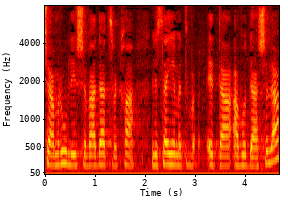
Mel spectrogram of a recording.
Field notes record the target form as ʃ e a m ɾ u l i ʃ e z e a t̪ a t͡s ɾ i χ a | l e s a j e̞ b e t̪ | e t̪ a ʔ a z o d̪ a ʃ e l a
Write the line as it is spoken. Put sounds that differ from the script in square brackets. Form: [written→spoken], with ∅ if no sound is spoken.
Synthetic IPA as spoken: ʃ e a m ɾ u l i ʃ e [z→v] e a [t̪→d̪] a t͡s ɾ i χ a | l e s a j e̞ [b→m] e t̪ | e t̪ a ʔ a [z→v] o d̪ a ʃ e l a

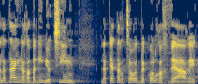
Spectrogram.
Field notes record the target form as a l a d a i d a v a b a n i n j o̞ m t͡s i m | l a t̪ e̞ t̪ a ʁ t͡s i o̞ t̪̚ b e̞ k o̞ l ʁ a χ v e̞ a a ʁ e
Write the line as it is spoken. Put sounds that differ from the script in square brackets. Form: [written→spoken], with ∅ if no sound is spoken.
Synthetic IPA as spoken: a l a d a i [d→n] a [v→ʁ] a b a n i [n→m] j o̞ [m→∅] t͡s i m | l a t̪ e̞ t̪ a ʁ t͡s [i→a] o̞ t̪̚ b e̞ k o̞ l ʁ a χ v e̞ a a ʁ e

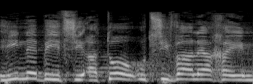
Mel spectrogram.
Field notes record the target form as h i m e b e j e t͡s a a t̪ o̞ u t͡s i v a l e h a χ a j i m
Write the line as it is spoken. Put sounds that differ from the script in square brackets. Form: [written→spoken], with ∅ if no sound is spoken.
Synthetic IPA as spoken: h i [m→n] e b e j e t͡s [a→i] a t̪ o̞ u t͡s i v a l e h a χ a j i m

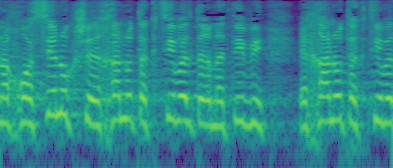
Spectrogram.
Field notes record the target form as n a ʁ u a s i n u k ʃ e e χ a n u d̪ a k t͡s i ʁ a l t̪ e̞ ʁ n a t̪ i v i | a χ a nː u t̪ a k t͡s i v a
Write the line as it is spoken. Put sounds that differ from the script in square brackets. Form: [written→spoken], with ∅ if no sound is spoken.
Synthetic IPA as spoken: n a [ʁ→χ] u a s i n u k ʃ e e χ a n u [d̪→t̪] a k t͡s i [ʁ→v] a l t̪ e̞ ʁ n a t̪ i v i | [a→e] χ a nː u t̪ a k t͡s i v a

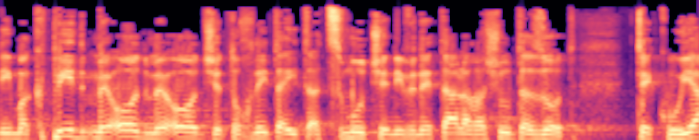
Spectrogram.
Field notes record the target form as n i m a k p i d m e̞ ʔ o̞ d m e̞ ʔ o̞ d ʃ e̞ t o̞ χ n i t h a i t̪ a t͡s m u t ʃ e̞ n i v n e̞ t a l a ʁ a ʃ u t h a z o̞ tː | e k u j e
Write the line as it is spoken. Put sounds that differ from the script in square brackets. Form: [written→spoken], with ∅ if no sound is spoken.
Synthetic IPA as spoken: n i m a k p i d m e̞ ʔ o̞ d m e̞ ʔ o̞ d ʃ e̞ t o̞ χ n i t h a i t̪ a t͡s m u t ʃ e̞ n i v n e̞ t a l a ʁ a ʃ u t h a z o̞ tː | e k u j [e→a]

